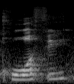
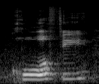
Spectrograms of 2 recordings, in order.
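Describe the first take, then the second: First: Drawn-out New York coffee, pitched up; New York accent. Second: Louder New York coffee, pitched up; New York accent. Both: Retold or imitated. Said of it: "when they be like".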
